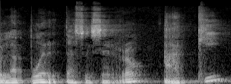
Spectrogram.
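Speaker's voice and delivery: low, slow, soft solemn pronouncement; God's decree. Acted. God closes Herod's door, low, slow and solemn. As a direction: pronounce the closing of the door gravely. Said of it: "ese día Dios dijo".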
